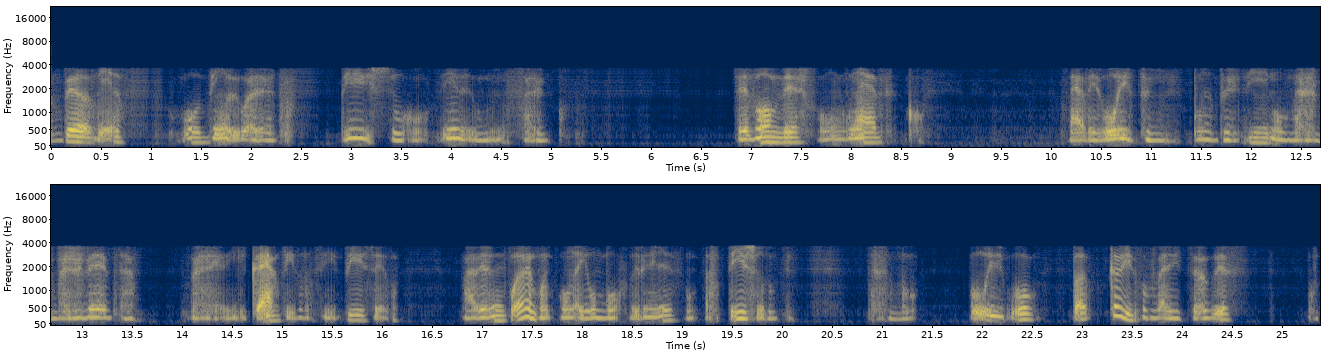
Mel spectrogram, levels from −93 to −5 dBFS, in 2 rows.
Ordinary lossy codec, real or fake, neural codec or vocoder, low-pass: none; fake; autoencoder, 44.1 kHz, a latent of 192 numbers a frame, MeloTTS; 3.6 kHz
